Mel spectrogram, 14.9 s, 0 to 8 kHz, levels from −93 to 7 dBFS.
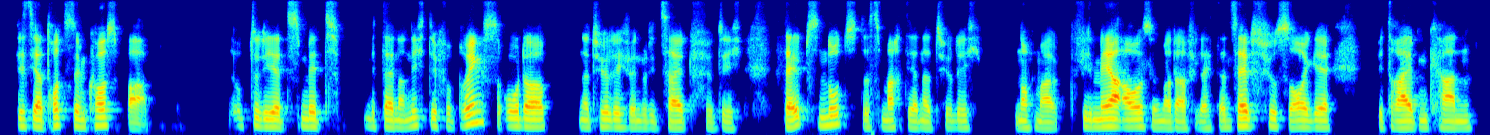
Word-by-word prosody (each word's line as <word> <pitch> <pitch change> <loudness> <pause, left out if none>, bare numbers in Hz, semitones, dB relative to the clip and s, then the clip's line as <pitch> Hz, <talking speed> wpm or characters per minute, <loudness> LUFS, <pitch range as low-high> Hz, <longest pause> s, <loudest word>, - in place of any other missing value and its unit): ist 130 -1 -6
ja 120 - +6
trotzdem 140 -3 -2
kostbar. 140 0 0 0.8
Ob 135 0 -16
du 140 - -3
die 125 - -2
jetzt 120 +1 0
mit 125 -1 -4 0.2
mit - - -15
deiner 115 -2 0
Nichte 135 +1 -6
verbringst 150 - +1
oder 125 -2 +2 0.3
natürlich, 115 0 -5
wenn 110 0 -6
du 110 - -11
die 105 -2 -13
Zeit 105 -1 0
für 105 - -13
dich 100 0 -10 0.4
selbst - - +2
nutzt, 155 +2 -2
das 115 0 -10
macht 115 0 -2
ja 110 -1 -3
natürlich 110 +1 -9 0.3
nochmal 105 -3 -3
viel 120 -2 -8
mehr 125 +1 +9
aus, 120 +1 +3
wenn 110 - -8
man 105 -1 -4
da 105 -1 -1
vielleicht 105 0 -9
dann 115 0 -6
Selbstfürsorge 115 -3 +2 0.5
betreiben 110 0 +2
kann. 105 -1 0
115 Hz, 155 wpm, -26 LUFS, 110-130 Hz, 0.8 s, mehr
